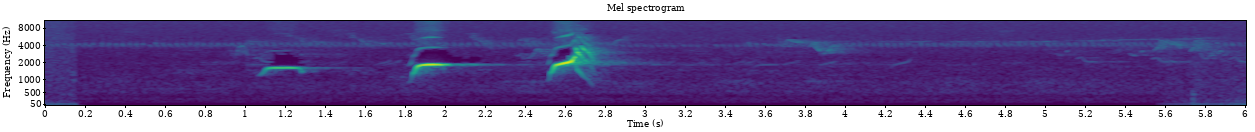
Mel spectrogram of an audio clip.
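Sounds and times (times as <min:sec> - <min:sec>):
northern bobwhite whistling bob-white call: 0:01.0 - 0:02.9.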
